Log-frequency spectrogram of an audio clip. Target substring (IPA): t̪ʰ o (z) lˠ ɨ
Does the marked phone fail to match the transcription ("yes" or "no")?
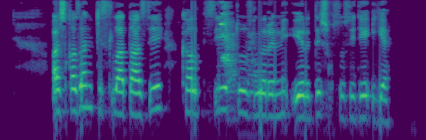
no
